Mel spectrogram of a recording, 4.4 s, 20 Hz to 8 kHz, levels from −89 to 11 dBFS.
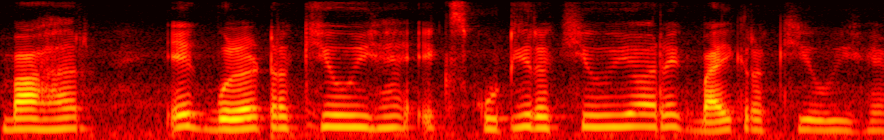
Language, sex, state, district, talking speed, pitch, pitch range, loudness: Hindi, female, Bihar, Madhepura, 230 wpm, 195 Hz, 175-215 Hz, -26 LUFS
